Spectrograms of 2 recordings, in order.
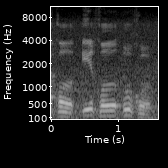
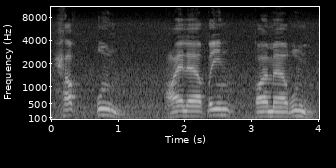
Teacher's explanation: قاف بھی حروف قلقلہ میں سے ہیں اور اس میں قلقلہ ہوگا۔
